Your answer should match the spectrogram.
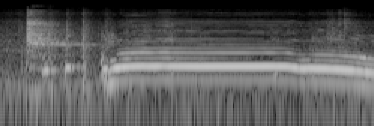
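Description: A chicken's wings flap briefly as it jumps off the goat, then a person lets out one long, held cry that stays on a single steady pitch for over a second.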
